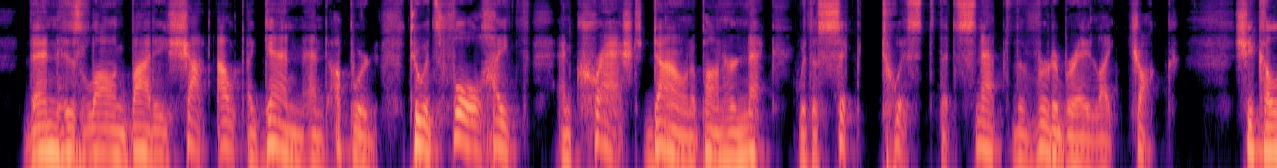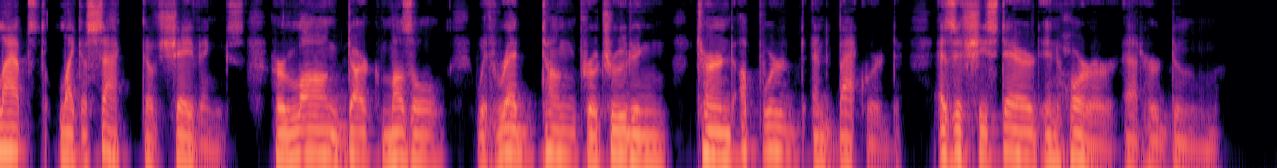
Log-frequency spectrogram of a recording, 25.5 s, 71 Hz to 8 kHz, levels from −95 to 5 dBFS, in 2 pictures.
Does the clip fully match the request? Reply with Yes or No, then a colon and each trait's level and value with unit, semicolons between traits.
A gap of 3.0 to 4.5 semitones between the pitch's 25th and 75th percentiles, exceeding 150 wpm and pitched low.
No: average, 4.0 semitones; slow, 135 wpm; low, 100 Hz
